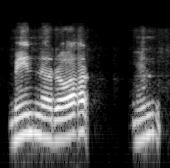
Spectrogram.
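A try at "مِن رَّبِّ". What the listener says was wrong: এখানে এখানে নুনটা উচ্চারণে আনতে হবে না। মিম র জের মির, র যাবার র, মির র। জি না, ডাইরেক্ট তাজদিদওয়ালা অক্ষরের সঙ্গে জুড়তে হবে, নুন সাকিন এখানে ধরতে হবে না। রজের মির, র যাবার র, মির র।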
